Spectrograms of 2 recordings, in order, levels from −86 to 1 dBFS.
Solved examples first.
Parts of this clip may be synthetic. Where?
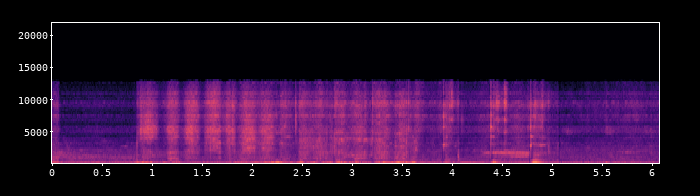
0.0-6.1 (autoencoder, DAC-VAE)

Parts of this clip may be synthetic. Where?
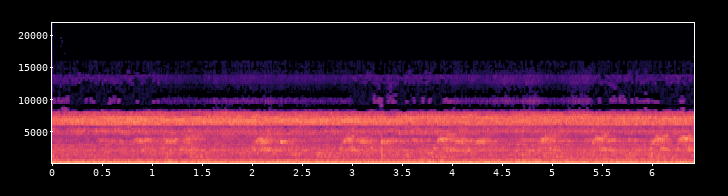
1.1-3.0 (autoencoder, DAC-VAE); 4.0-5.4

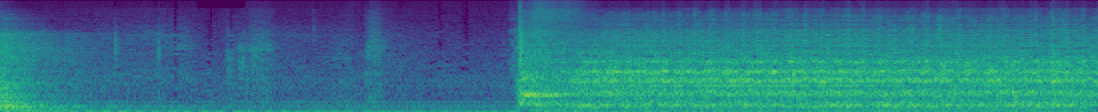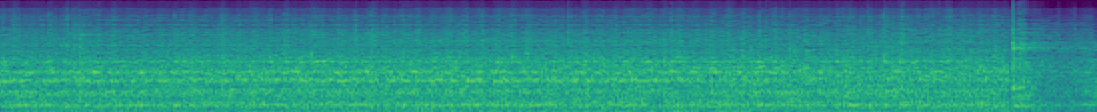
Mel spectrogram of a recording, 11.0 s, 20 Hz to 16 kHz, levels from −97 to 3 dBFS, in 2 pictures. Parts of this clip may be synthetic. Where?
none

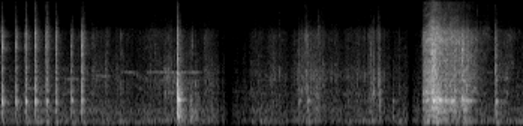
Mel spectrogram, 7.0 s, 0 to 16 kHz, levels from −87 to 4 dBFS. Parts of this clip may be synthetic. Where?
none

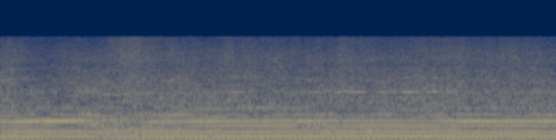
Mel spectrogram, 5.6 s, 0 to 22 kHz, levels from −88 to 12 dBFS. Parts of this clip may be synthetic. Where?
none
